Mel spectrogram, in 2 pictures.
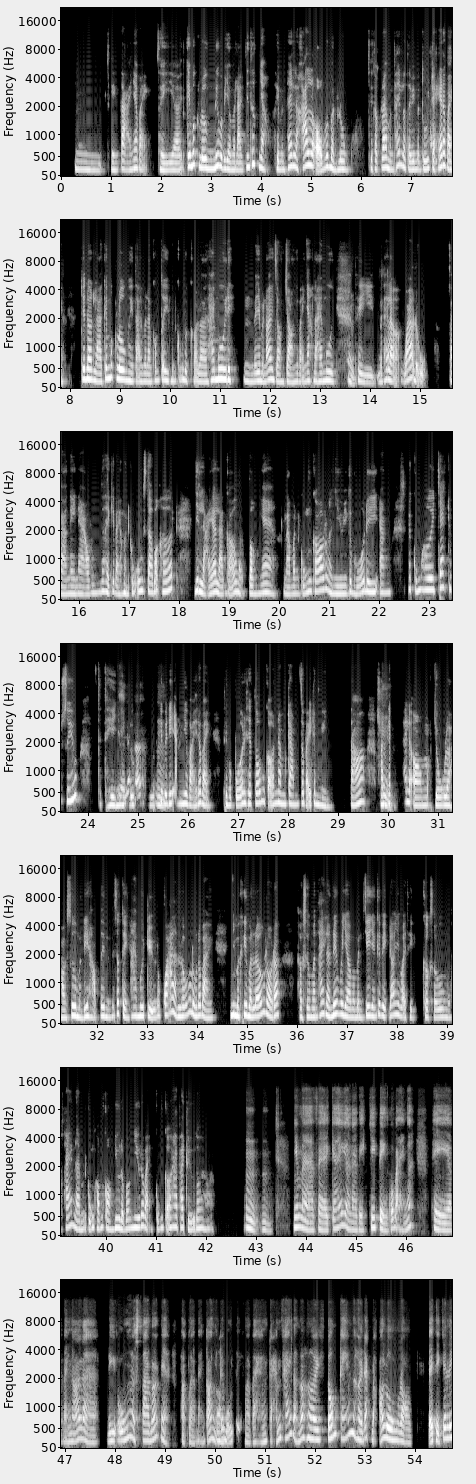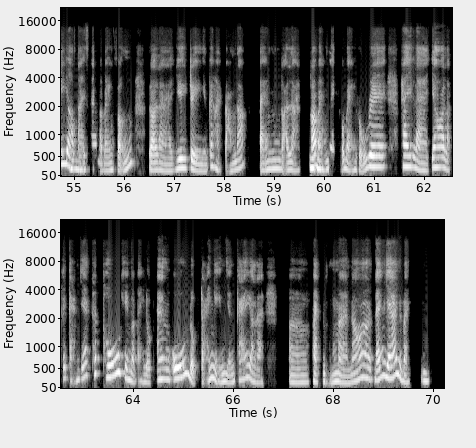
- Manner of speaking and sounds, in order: tapping; other background noise; laughing while speaking: "mình"; unintelligible speech; "thật" said as "khật"
- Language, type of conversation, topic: Vietnamese, advice, Làm sao để cân bằng giữa việc hưởng thụ hiện tại và tiết kiệm dài hạn?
